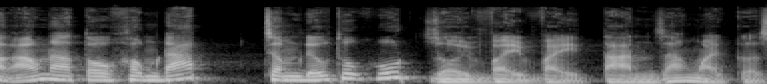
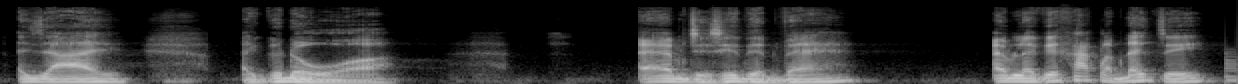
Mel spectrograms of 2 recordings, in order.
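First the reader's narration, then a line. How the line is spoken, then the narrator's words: Scornful laugh. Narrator (Vietnamese): Tên phụ xe cười nhạt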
